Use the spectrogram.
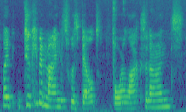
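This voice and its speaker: Very slow-talking woman in a tabletop game. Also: mid-range voice, lively intonation, warm tone, poor audio. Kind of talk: casual in-character roleplay. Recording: background noise.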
